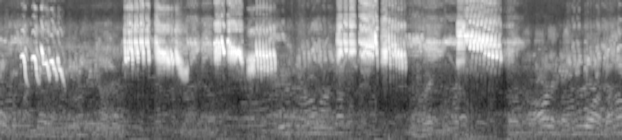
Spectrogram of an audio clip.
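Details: Friday-morning lark song in Kabul: a few quick rising notes open repeated bursts of dense, buzzy, scratchy warbling broken by brief silences, with faint low ambient noise throughout.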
